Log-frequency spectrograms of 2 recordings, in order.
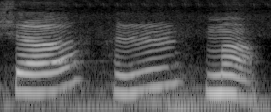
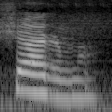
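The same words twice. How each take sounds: First: शर्म stretched very slowly, each sound drawn out; slow spelled-out word. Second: Said in the usual way. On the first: Shown as a demonstration. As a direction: drag शर्म out syllable by syllable. (शर्म को बहुत धीरे खींचकर बोलना) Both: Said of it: "इसकी आवाज़ रेफ की कैसे आती है".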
